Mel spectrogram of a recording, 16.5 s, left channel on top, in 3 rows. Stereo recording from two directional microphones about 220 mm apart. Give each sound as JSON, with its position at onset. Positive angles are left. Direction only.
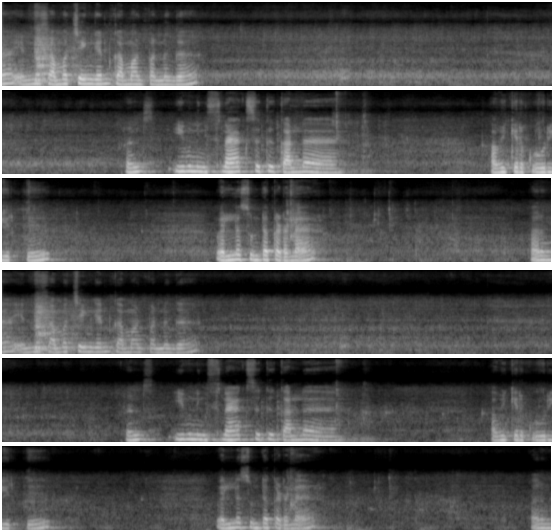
{"t": 0.1, "sound": "speech", "side_deg": 20}
{"t": 6.7, "sound": "a woman's voice", "side_deg": 15}
{"t": 10.3, "sound": "a woman's voice", "side_deg": 15}
{"t": 13.1, "sound": "a woman's voice", "side_deg": 15}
